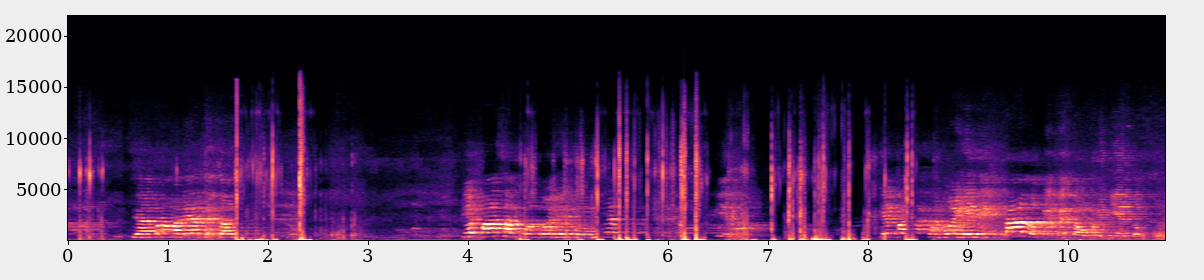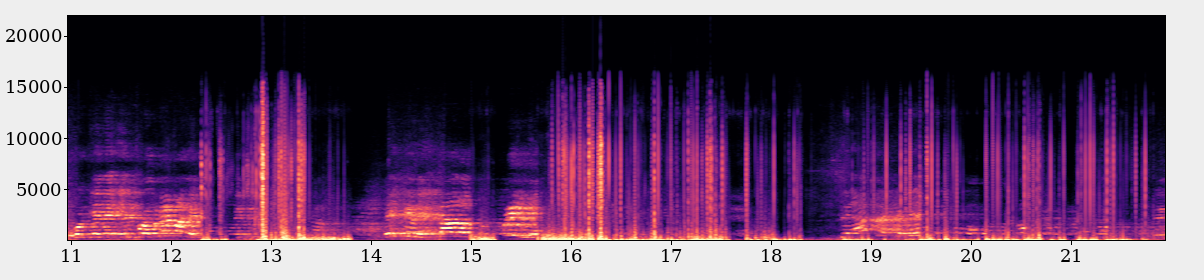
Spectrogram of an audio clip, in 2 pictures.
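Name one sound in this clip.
A woman speaks with animation through a microphone and loudspeaker in a large echoing hall.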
